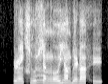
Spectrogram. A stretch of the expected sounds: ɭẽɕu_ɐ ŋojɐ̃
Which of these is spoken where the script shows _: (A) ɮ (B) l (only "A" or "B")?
A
